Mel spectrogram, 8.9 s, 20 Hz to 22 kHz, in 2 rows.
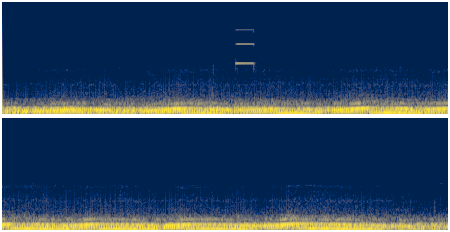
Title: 2000 Expedition: Rough Idle - Help!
